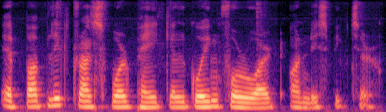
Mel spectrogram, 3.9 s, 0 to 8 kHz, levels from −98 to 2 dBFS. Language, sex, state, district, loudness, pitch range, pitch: English, male, Assam, Kamrup Metropolitan, -15 LUFS, 140-155 Hz, 145 Hz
